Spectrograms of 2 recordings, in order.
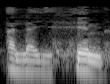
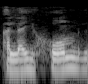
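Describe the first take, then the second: First: علیهم read alayhim, kasra under the ha; علیهم as ʿalayhim, the ha with i. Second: علیهم read alayhum, damma on the ha; علیهم as ʿalayhum, the ha with u. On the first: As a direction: say علیهم as alayhim, ending in -him. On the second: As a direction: say علیهم as alayhum, ending in -hum. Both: Shown as a demonstration. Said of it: "گفت که با ضمه بخونیم".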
